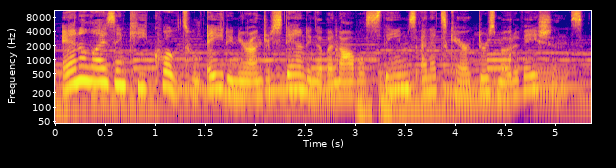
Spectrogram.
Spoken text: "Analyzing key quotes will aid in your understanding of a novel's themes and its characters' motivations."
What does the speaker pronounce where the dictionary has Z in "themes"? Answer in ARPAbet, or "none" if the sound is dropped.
Z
